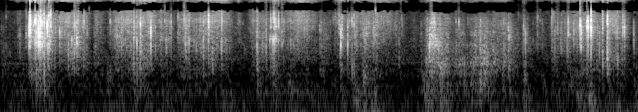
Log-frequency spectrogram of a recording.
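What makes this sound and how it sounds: Fingers with red nails press, crush and rub a spread-out pile of harder white gym chalk (magnesium carbonate) flakes and chunks flat against the surface. A steady, bright, gritty crunching and crinkling is heard, with louder bursts near the start and again in the second half as the pieces break down.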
